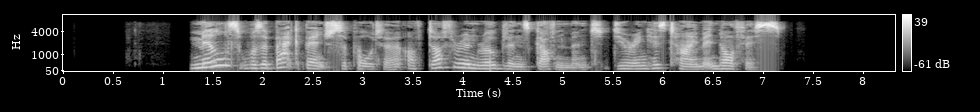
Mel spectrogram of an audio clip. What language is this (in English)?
English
